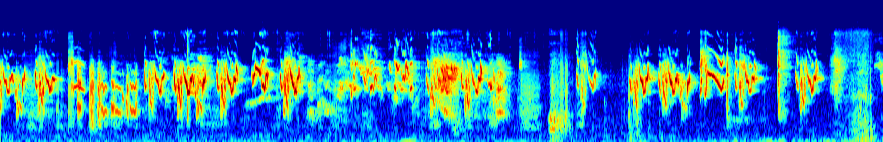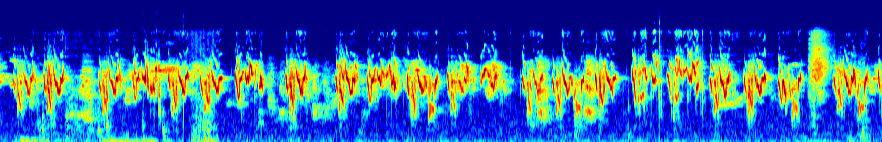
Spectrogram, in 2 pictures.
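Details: A pet budgerigar pair, a male and his mate, chatter and warble continuously in a busy stream of squawks, clicks and chirps.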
